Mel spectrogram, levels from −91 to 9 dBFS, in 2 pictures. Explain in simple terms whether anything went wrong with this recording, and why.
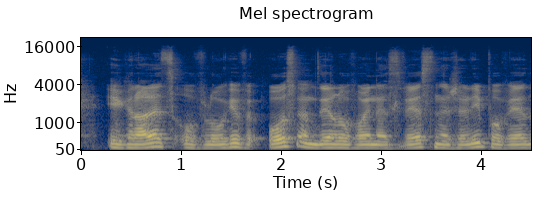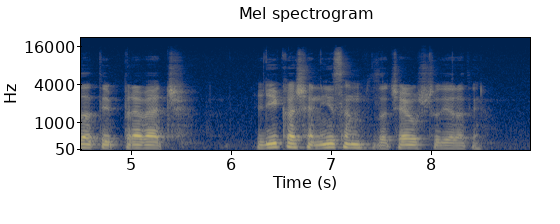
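Nothing went wrong here.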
